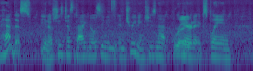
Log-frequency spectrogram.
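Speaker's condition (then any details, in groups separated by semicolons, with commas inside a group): No condition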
